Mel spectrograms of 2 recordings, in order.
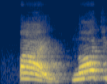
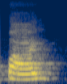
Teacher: quando eu falo pai eu falo numa única emissão de som de voz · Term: ditongo decrescente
